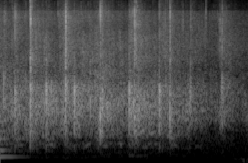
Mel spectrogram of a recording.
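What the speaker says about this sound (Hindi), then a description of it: "आशु मिश्रा साहब के लिए जोरदार तालियां।" Applause for poet Ashu Mishra at a mushaira in Abu Dhabi, a modest burst of clapping with distinct individual claps that thins and fades toward the end.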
